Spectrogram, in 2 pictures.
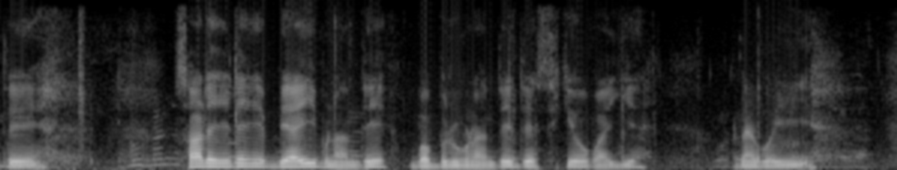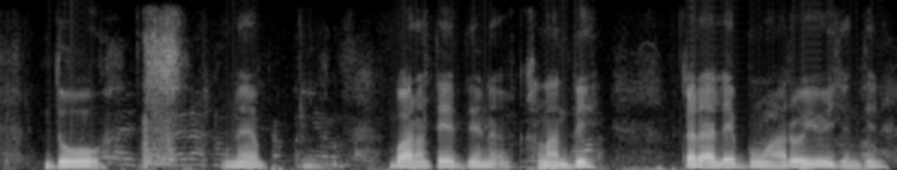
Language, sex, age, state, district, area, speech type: Dogri, male, 18-30, Jammu and Kashmir, Udhampur, rural, spontaneous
